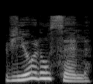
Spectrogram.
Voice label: "violoncelle", French; vocabulary; musical instruments

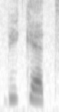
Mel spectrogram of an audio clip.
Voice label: "biquette", French

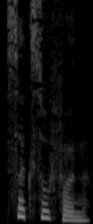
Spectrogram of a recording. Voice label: "saxophone", French; vocabulary; musical instruments

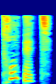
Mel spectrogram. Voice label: "trompette", French; vocabulary; musical instruments

